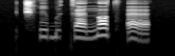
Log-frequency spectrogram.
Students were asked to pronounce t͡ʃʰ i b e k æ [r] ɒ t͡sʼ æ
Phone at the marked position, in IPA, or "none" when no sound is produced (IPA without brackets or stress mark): n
